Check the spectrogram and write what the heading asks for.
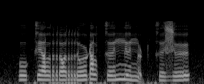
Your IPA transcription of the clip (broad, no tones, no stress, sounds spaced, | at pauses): o k e lˠ r ɔ r o ɽ ɘ lˠ k ɘ n ɘ n ɔ̰ ʈ k ɘ z ø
